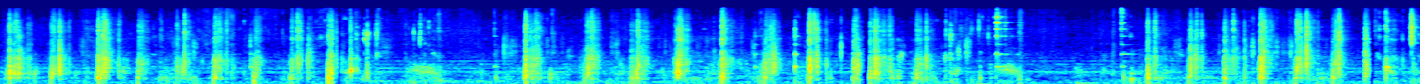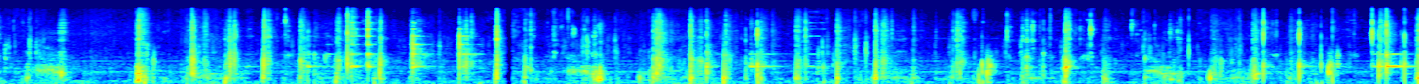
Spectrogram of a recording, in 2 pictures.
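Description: Close-miked eating of a sesame-topped dessert: a quick, dense run of crisp crunching and chewing clicks, several a second. Now and then, mostly in the second half, a ceramic spoon clinks against the glass bowl with a brief ring.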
